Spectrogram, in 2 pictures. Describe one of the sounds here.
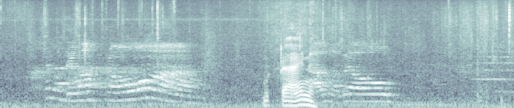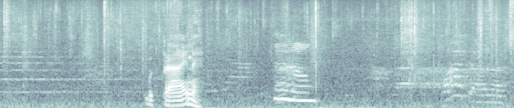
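Leaves rustle softly as a hand pushes through a plant's branches.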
